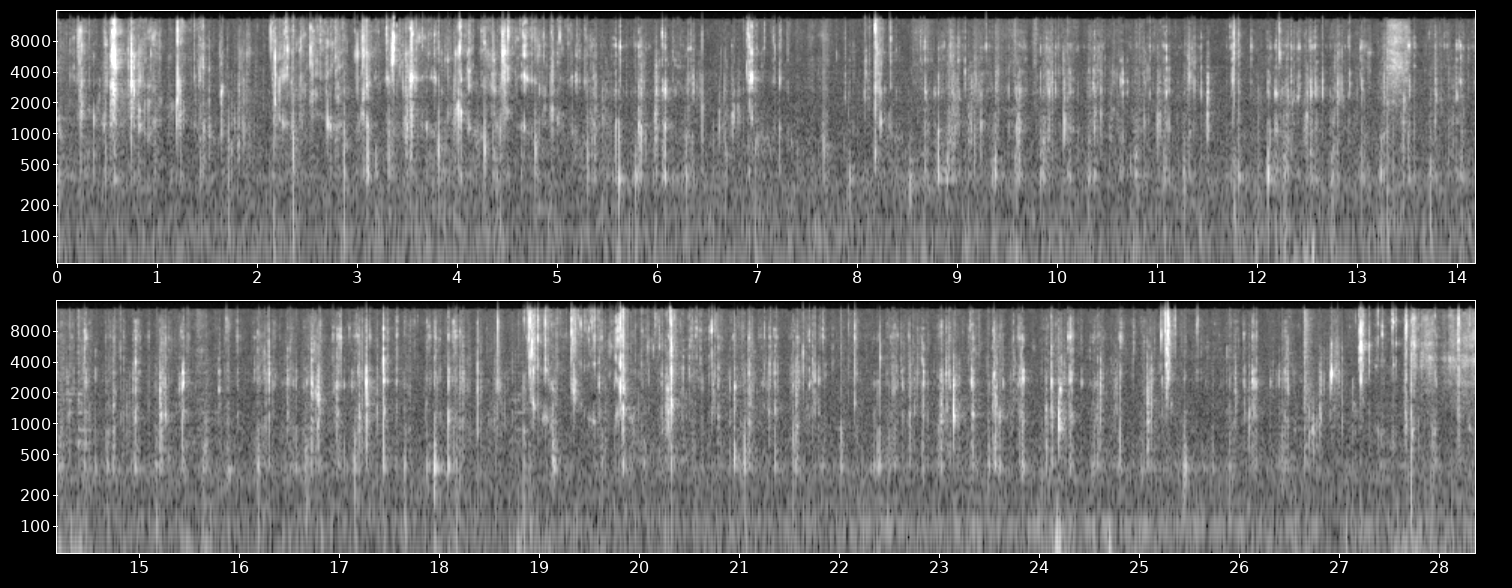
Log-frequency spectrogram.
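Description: Close-miked chewing and biting of Korean yukhoe (raw beef tartare), with many sharp little mouth clicks throughout.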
